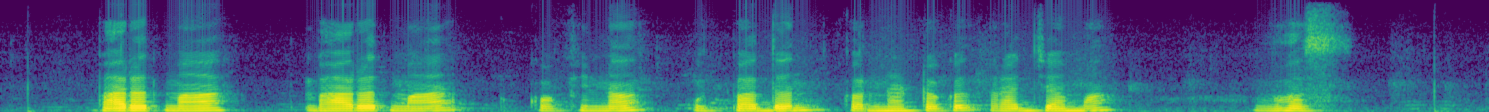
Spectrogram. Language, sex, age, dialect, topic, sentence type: Marathi, male, 56-60, Northern Konkan, agriculture, statement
